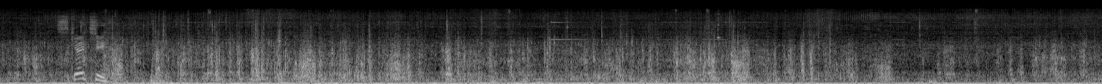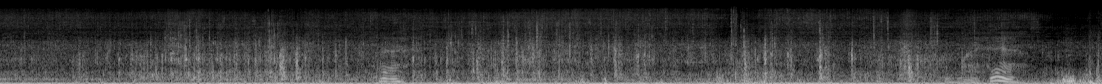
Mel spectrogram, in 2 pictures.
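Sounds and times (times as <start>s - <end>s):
bike rattling: 0.0s - 22.0s
tyres crunching on dirt: 0.0s - 22.0s
wind buffeting microphone: 0.0s - 22.0s.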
